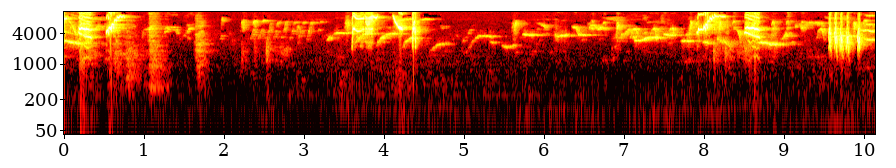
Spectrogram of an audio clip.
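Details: Orange-headed thrush in a 'nraktak konslet' song used to provoke other birds into singing: scattered high chirps and whistled fragments arrive in loud bursts, with quieter twittering between them.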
